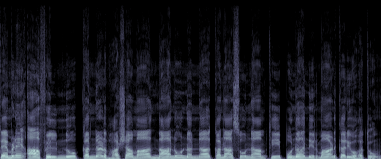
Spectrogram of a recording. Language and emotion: Gujarati, neutral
